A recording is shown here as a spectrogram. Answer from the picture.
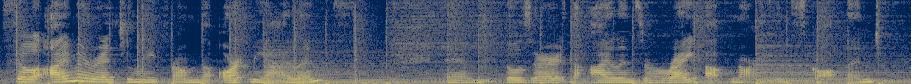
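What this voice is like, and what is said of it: Unusual Scottish-influenced accent. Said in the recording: “I have the weirdest accent.”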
